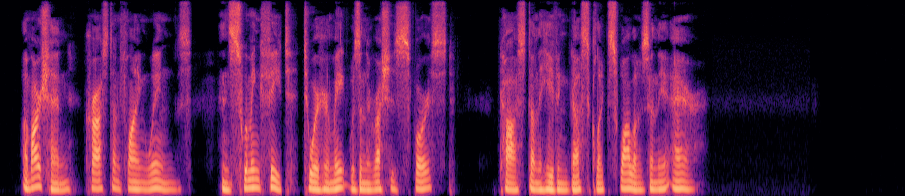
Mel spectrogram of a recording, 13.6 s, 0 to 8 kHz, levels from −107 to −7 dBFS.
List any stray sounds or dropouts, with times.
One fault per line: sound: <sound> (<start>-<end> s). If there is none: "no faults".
no faults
